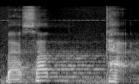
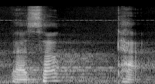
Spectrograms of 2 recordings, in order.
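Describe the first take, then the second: Both takes have the same delivery.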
